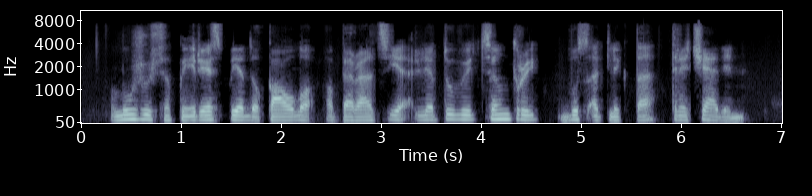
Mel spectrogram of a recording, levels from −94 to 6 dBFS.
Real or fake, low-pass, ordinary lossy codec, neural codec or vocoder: fake; 7.2 kHz; AAC, 32 kbps; codec, 16 kHz, 1 kbps, X-Codec, HuBERT features, trained on LibriSpeech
